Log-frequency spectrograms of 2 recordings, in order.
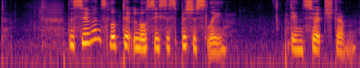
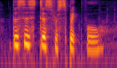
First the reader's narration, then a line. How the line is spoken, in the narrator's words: Lossi said in a hurt voice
